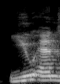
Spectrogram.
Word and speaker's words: un: UNs are pronounced un, right? Un, avion, avion, un, avion.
